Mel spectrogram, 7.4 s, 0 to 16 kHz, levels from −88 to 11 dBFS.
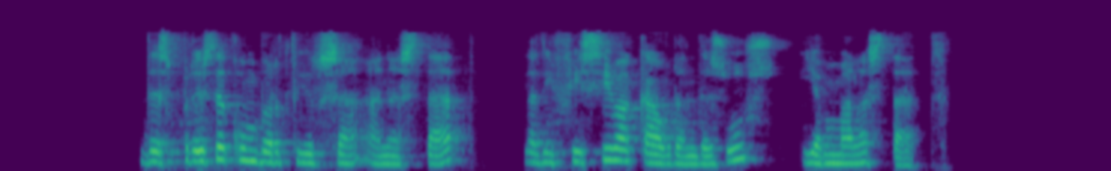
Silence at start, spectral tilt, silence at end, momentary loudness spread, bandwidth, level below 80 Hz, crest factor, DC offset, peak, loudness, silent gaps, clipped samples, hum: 0.95 s; -4 dB/octave; 1.15 s; 10 LU; 8.2 kHz; -66 dBFS; 18 dB; under 0.1%; -8 dBFS; -25 LUFS; 3.31-3.49 s; under 0.1%; none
